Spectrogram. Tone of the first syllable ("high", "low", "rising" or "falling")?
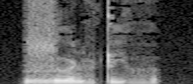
falling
